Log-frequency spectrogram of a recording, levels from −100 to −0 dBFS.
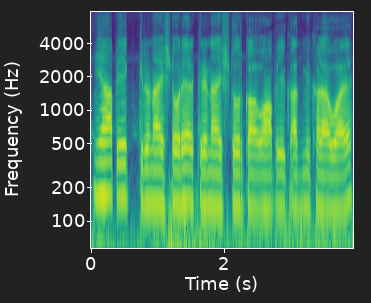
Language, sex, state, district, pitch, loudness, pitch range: Hindi, male, Bihar, Katihar, 135 Hz, -14 LUFS, 130-150 Hz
